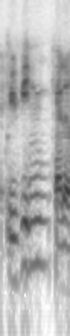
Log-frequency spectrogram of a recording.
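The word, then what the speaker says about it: Caoimhín Kelleher: if i'm not wrong keller will go there quivin keller here yeah so no more pronunciation i think it's actually not a bad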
